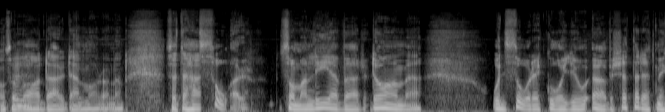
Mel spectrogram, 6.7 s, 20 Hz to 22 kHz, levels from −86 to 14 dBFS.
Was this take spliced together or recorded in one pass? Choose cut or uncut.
cut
